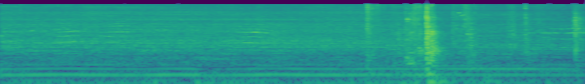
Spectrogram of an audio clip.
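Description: Metal lever handle and latch of a wooden door clicking sharply as the door is opened, with a few lighter clicks around it, over a steady low hum.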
